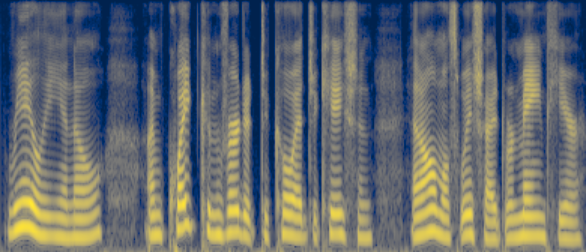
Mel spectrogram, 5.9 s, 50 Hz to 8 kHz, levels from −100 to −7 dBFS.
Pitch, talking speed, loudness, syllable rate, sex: 190 Hz, 155 wpm, -19 LUFS, 5.2 syllables/s, female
